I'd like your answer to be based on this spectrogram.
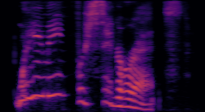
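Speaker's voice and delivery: agitated, high, swooping freaking-out outburst. Retell how he reacted to being told about the twenty-five dollars, imitating someone flipping out. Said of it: "And he flipped out".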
